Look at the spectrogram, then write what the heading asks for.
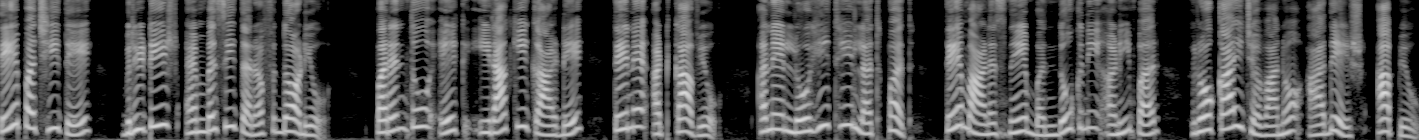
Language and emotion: Gujarati, neutral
